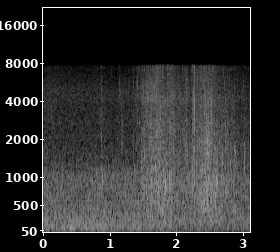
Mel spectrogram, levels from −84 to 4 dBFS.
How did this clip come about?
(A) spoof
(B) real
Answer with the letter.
B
